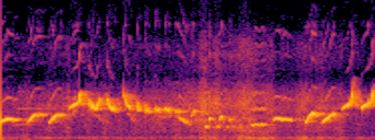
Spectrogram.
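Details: White-rumped shama song meant to prompt a silent bird to respond and sing: loud, rapid whistled phrases sliding up and down, with quick repeated chirps and brief rattling notes in a continuous energetic stream.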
